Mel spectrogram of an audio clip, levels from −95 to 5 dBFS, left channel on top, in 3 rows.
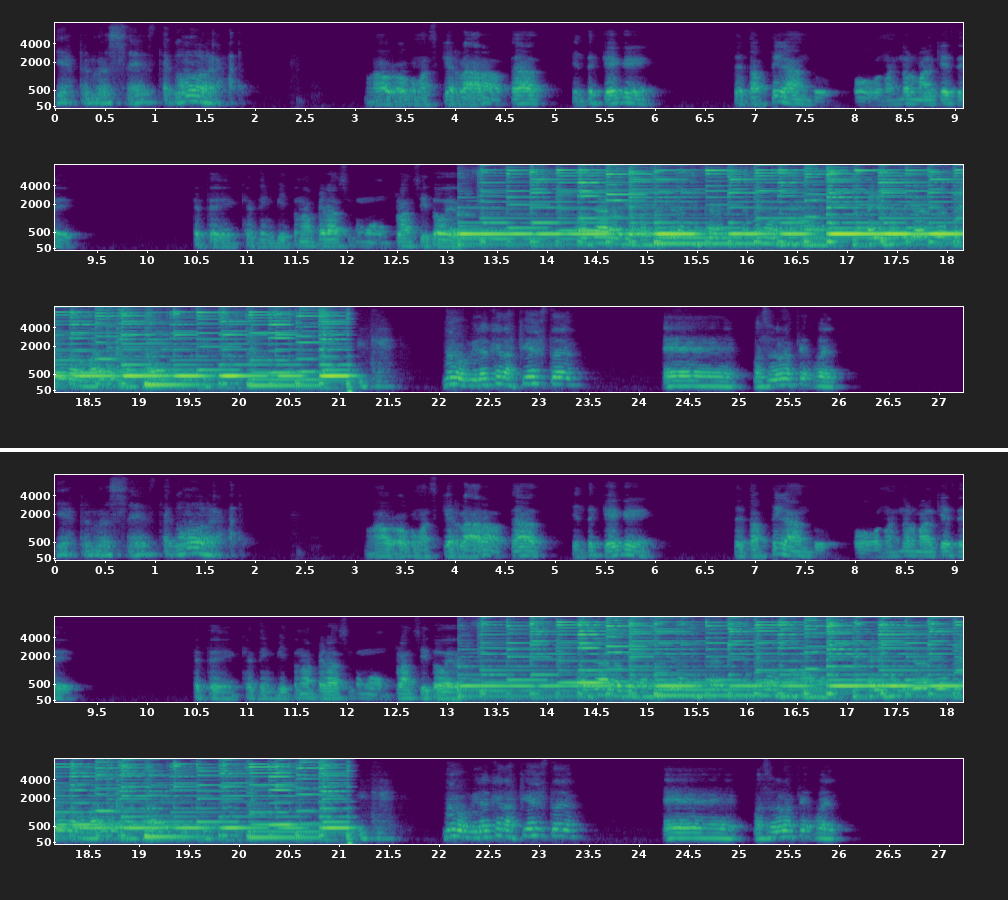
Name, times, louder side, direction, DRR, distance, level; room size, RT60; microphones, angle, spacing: voice 1, 0.0-1.7 14.3-19.8 21.2-21.5 22.0-23.4 24.2-25.9, left 1 dB, 75° left, 0.6 m, -31 dB
voice 2, 3.1-4.8 5.2-5.9 6.8-7.7 8.0-9.2 10.5-13.2, left 2 dB, 20° left, 1.8 m, -34 dB
Acoustic guitar, 13.1-21.1, left 5 dB, 5° left, 0.6 m, -19 dB
3.1 x 2.0 x 2.7 m
head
